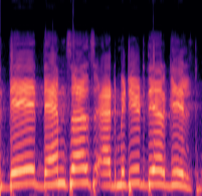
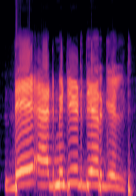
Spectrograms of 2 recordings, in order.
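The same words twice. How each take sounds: First: Each word slow and separate, dictated to the class; slow dictation. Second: Each word slow and separate, without "themselves"; slow dictation. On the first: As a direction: read the sentence out very slowly, word by word. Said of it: "कि जैसे ये लिखा मैंने". (कक्षा को बहुत धीरे-धीरे लिखवाते हुए) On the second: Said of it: "अब देखो". (बहुत धीरे-धीरे, शब्द-शब्द बोलकर) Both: Shown as a demonstration.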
